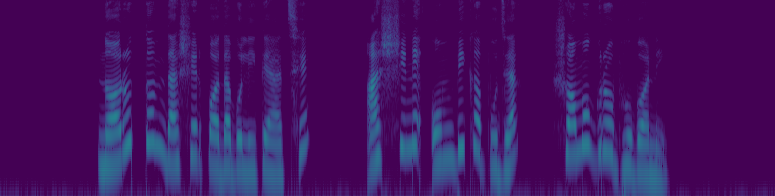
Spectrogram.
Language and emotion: Bengali, neutral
